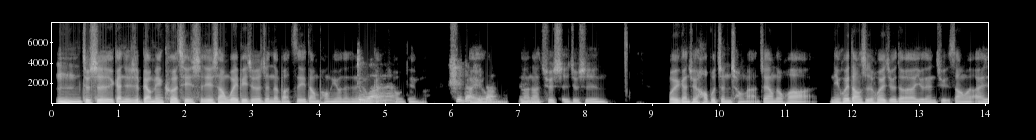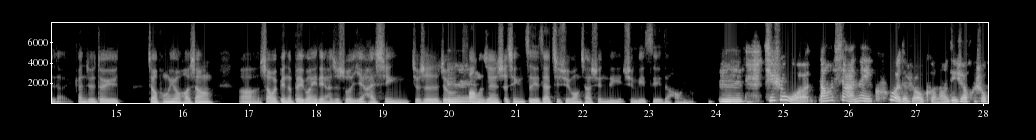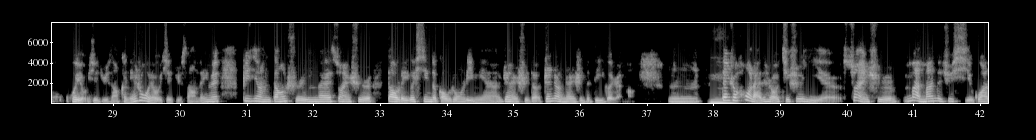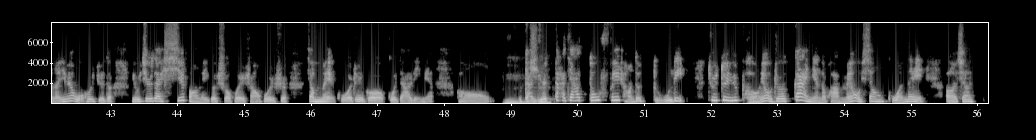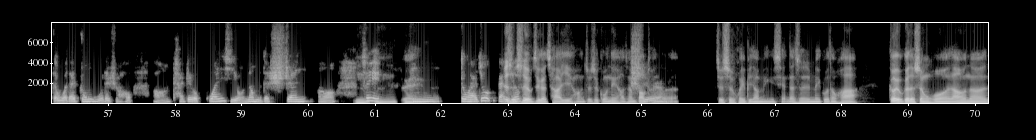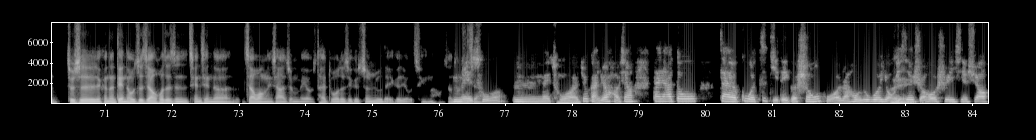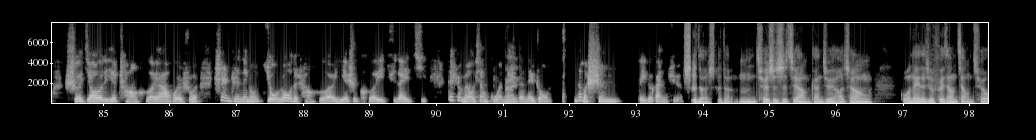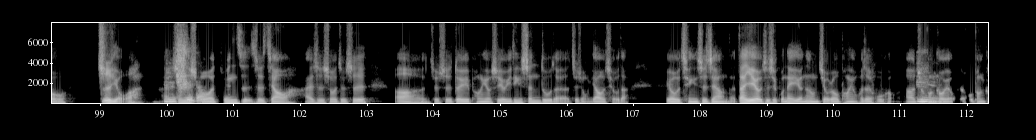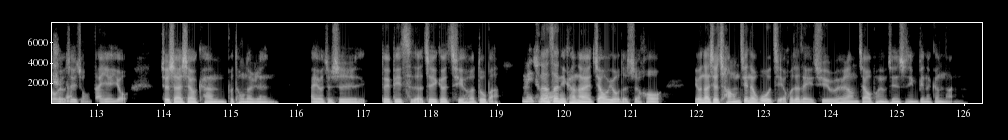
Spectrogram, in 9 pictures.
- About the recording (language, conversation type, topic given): Chinese, podcast, 在异国交朋友时，最难克服的是什么？
- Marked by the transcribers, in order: tsk; unintelligible speech; other background noise; tsk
